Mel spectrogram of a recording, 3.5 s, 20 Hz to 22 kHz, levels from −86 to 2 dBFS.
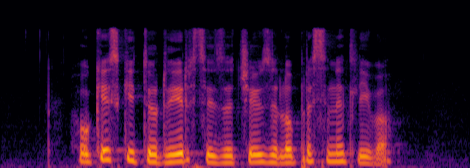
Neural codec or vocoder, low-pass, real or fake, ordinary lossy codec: none; 10.8 kHz; real; MP3, 96 kbps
